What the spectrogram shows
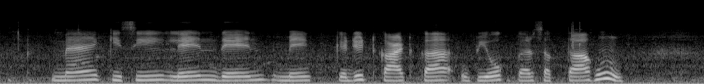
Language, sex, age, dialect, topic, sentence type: Hindi, female, 36-40, Marwari Dhudhari, banking, question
